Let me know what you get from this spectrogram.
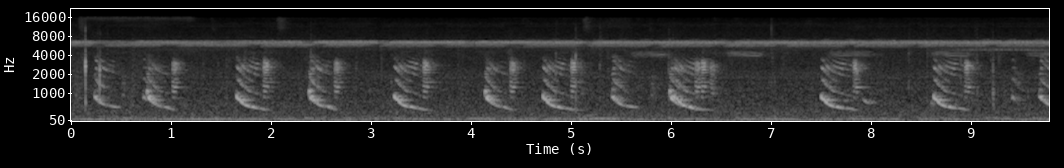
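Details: Several frogs singing in a well at San Pedro Nonualco give quick, sharply falling whistled notes in overlapping bursts over a steady high insect whine.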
